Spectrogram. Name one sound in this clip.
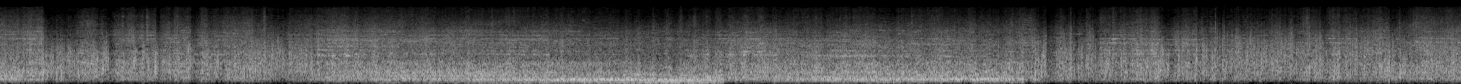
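A long freight train rumbles past close by, its wheels clattering on the rails.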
